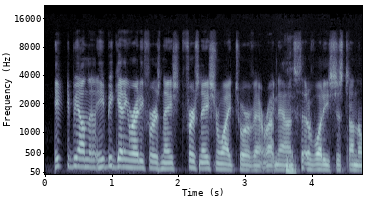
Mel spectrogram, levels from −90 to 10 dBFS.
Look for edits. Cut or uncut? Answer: uncut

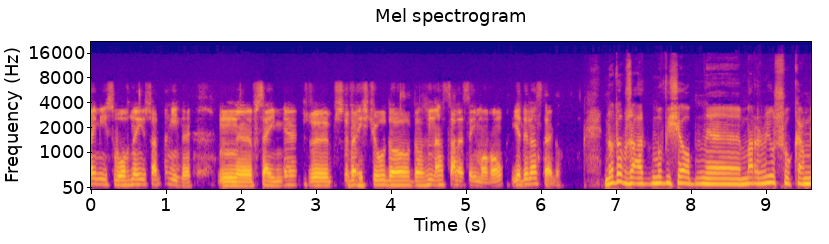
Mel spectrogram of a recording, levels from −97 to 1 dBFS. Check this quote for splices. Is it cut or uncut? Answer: cut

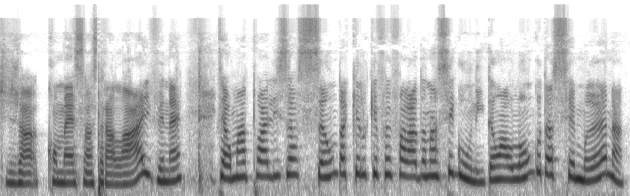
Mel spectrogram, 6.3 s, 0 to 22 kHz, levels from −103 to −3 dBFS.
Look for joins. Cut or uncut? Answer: cut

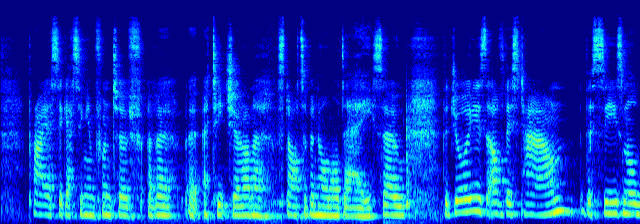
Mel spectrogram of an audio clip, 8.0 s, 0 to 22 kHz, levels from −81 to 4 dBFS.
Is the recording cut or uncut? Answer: uncut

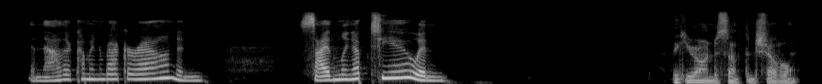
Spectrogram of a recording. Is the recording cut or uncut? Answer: uncut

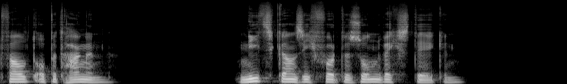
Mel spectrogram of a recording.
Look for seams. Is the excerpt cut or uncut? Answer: uncut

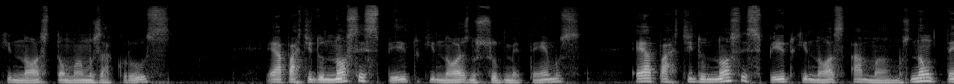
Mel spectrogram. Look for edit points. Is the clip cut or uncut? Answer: uncut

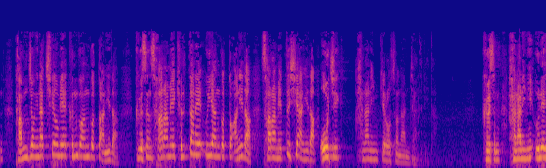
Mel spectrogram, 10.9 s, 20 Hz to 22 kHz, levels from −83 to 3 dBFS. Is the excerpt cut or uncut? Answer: cut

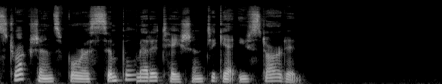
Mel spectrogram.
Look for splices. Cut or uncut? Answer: cut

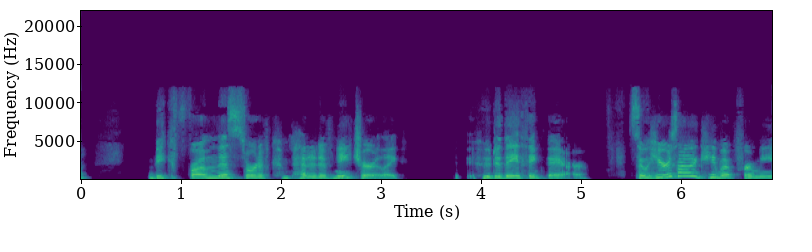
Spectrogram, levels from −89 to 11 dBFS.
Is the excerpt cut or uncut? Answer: uncut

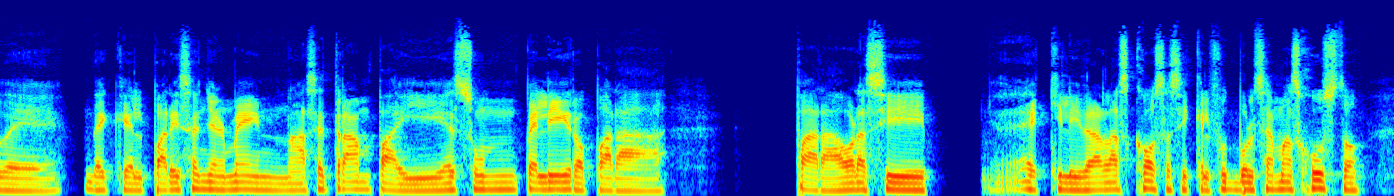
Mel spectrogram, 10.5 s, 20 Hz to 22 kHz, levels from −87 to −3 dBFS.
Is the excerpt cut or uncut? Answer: uncut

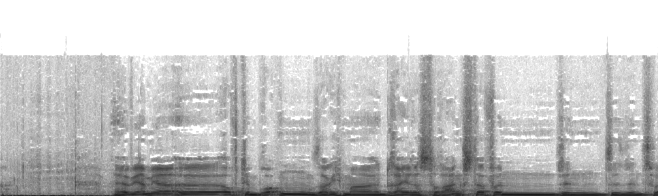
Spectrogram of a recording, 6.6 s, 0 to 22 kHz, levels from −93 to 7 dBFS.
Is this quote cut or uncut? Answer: uncut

